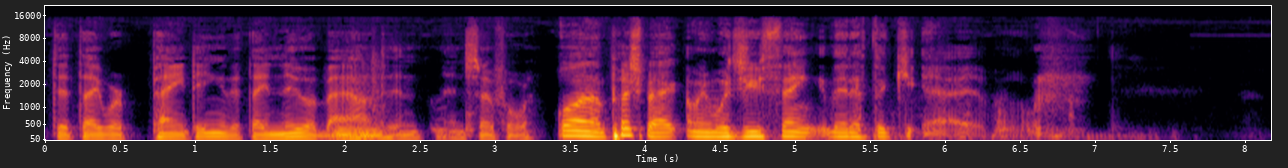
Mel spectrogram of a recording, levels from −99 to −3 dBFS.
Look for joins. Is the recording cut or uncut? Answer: uncut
